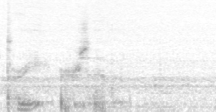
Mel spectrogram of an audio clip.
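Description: A person whispering a few hushed words within the first second, with a couple of sharp clicks among them.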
